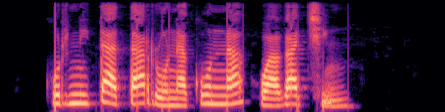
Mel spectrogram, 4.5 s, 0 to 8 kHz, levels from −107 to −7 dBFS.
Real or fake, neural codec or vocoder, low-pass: real; none; 7.2 kHz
